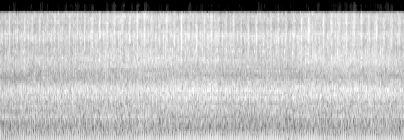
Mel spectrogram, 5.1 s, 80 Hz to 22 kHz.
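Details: 2006 Suzuki GSX-R600 inline-four at idle: fast light tick over exhaust note, roughly three to four per second; owner asks what causes it, source not identified; engine ticking noise.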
